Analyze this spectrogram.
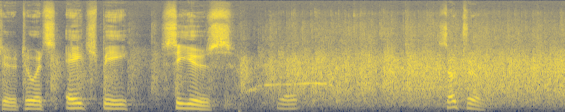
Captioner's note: applause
